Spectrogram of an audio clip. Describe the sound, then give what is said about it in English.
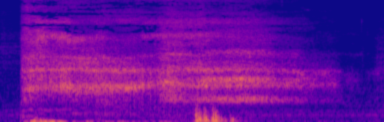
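A single long, forceful breathy exhalation, a lion's breath in a yoga breathing exercise: a broad rushing hiss lasting about three seconds with a rough throaty burst midway, then fading out. “Lion's breath out.”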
